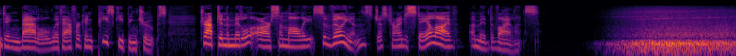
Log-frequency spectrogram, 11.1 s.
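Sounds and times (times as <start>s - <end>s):
speech: 0.0s - 8.1s, 9.0s - 9.7s
passenger jet descending towards runway: 9.0s - 11.0s.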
